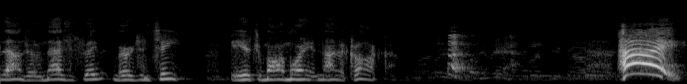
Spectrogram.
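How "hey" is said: sudden loud high call; shout. Real, not acted. Preacher shouting at the congregation. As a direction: call out to grab the room.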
